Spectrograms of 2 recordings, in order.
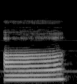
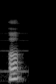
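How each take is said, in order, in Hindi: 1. स्वर लंबा खिंचा हुआ है। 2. स्वर झटके से जल्दी कट जाता है। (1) "हमें इस तरह अदा नहीं करना" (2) "ये जल्दी-जल्दी भी नहीं अदा करना"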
